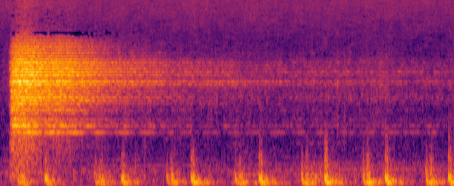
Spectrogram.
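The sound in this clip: Amplified heartbeat of an injured man during emergency treatment: a steady run of low, thudding beats under a sustained high electronic hum that fades slightly over time.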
